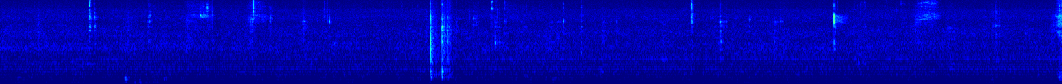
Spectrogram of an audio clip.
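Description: Near silence broken by scattered faint clicks of eating: mouth and lip smacks while chewing rice, with a louder pair of clicks about four seconds in.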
